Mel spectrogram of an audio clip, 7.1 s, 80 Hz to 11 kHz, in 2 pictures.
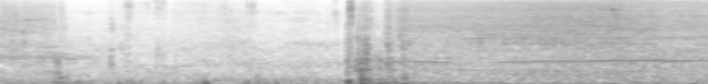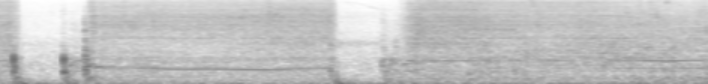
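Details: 2010 Ford Expedition 5.4L, 121,367 miles, after a front-end collision: power window motor whines rise and fall smoothly as each window travels and stops, with no grinding or binding; the windows work normally.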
